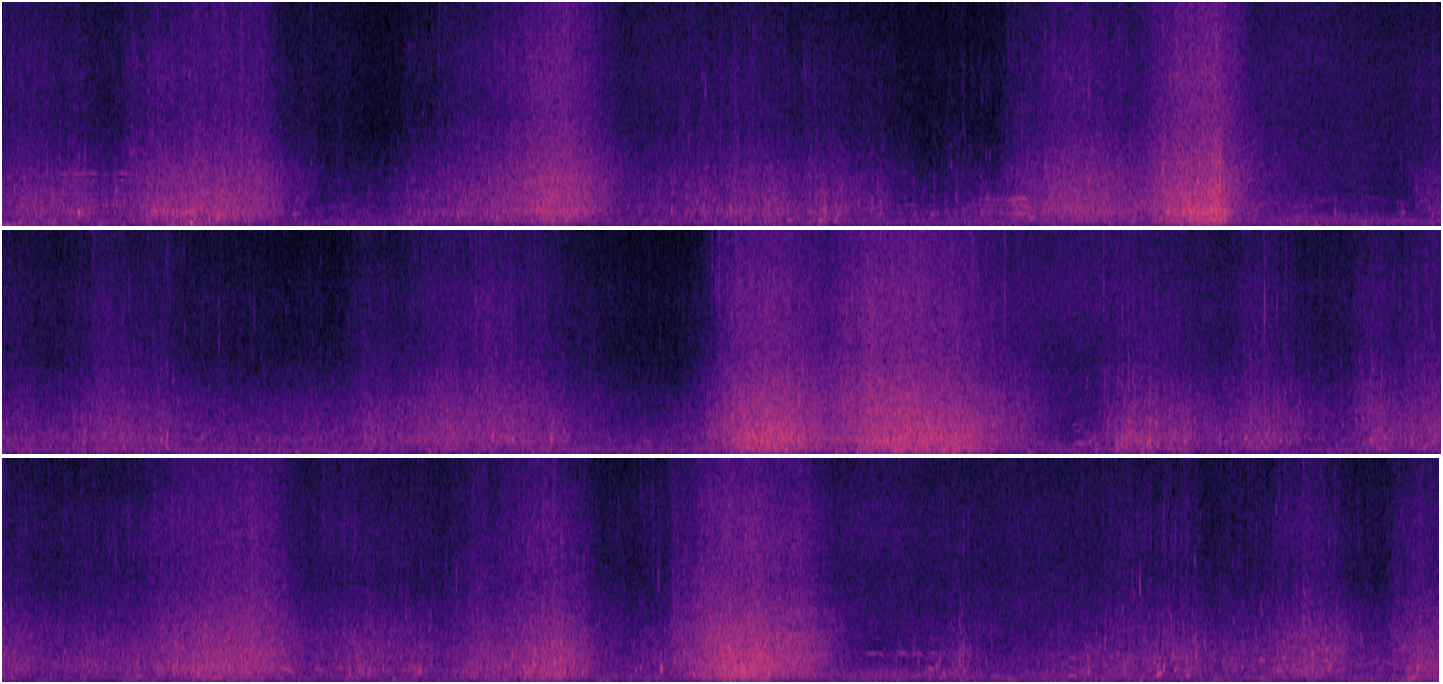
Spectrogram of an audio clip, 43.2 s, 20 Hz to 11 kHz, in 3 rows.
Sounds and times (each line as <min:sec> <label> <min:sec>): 0:00.0 People enjoy walking and gathering 0:05.2
0:08.8 People enjoy walking and gathering 0:17.3
0:22.5 People enjoy walking and gathering 0:26.7
0:31.1 People enjoy walking and gathering 0:43.1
